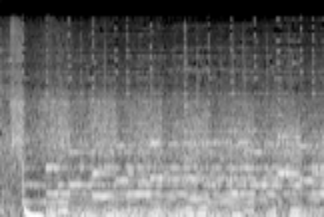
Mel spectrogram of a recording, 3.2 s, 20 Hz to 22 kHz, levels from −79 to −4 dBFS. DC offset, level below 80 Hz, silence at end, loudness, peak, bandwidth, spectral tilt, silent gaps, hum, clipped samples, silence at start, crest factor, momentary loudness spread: under 0.1%; -18 dBFS; 0 s; -13 LUFS; 0 dBFS; 16 kHz; -5 dB/octave; none; none; under 0.1%; 0 s; 12 dB; 2 LU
